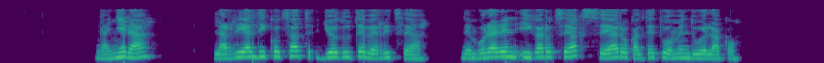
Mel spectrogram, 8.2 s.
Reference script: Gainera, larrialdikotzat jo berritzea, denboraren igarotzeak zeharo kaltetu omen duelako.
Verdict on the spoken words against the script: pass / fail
fail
